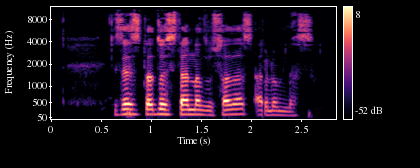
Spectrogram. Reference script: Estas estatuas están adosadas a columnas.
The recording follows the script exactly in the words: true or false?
true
